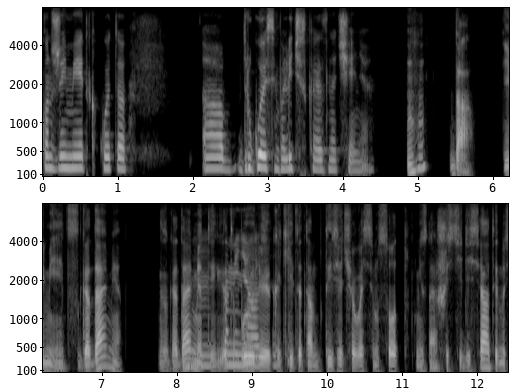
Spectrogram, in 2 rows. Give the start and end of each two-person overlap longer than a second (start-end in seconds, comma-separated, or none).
8.1-9.3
